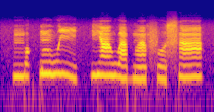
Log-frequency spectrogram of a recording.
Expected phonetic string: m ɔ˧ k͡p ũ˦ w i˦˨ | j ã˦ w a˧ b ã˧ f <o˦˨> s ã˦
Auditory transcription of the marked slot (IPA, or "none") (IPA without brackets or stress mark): o˧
